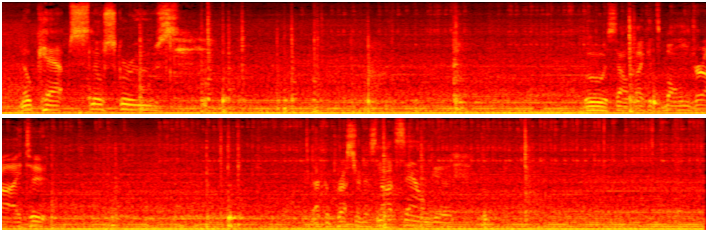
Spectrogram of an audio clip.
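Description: A thin metal panel rattles and clanks as it is handled.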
